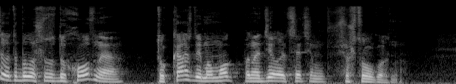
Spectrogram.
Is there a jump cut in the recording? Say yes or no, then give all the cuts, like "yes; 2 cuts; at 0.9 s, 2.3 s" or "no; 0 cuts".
no; 0 cuts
